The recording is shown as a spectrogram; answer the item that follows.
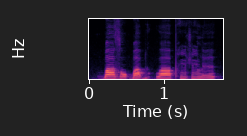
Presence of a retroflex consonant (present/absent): absent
